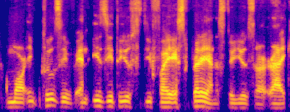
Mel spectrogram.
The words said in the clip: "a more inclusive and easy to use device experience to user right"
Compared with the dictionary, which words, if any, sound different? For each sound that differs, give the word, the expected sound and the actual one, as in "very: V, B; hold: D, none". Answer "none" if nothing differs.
device: V, F; device: S, none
